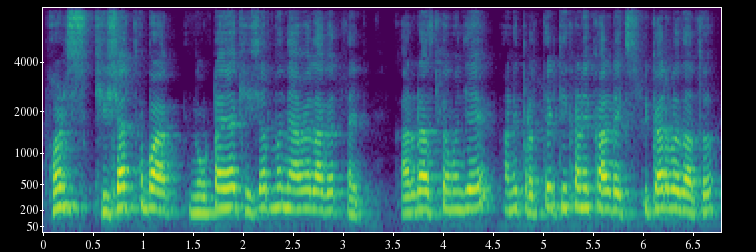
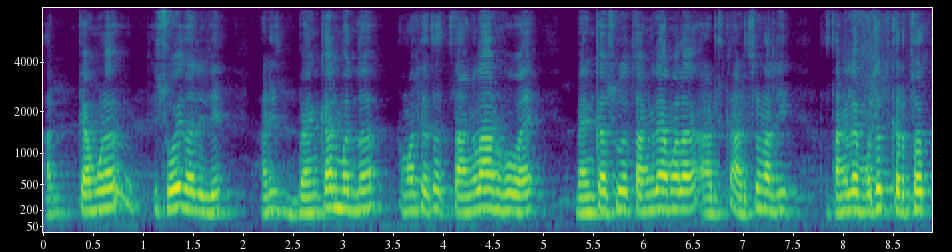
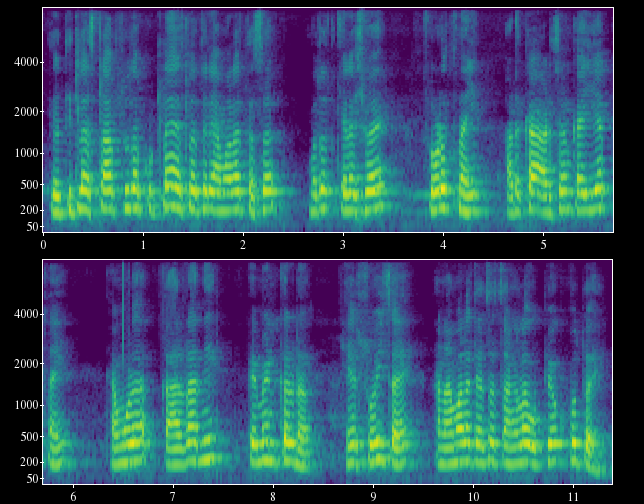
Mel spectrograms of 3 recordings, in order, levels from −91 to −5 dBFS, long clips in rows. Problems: none marked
